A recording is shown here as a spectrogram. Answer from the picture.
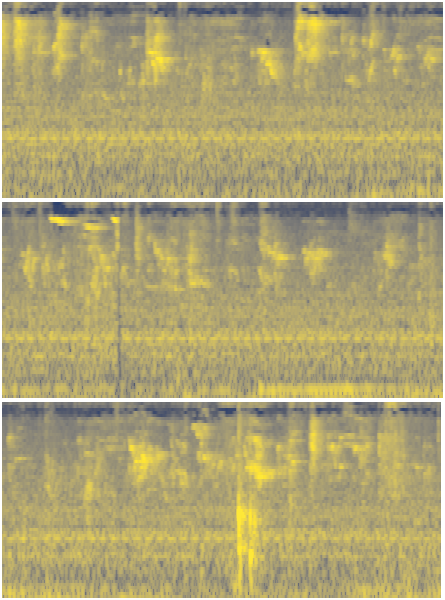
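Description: Faint, scattered high chirps of small caged birds, over a faint steady hum. A single knock about eleven seconds in.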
